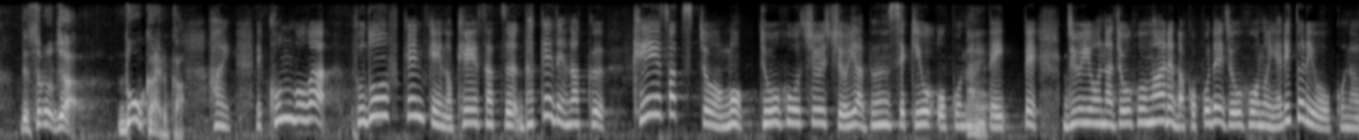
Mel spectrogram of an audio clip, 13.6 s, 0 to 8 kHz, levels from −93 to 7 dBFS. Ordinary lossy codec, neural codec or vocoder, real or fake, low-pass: none; codec, 16 kHz, 2 kbps, X-Codec, HuBERT features, trained on balanced general audio; fake; 7.2 kHz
